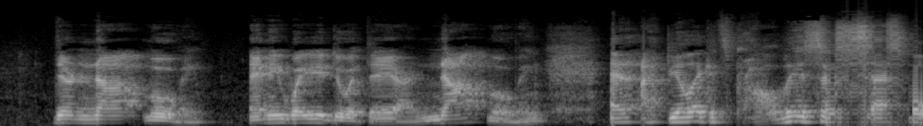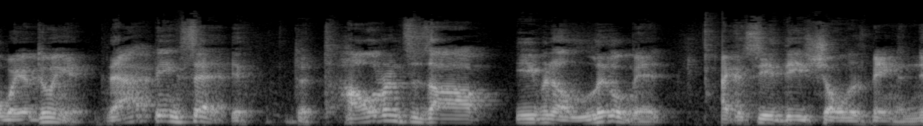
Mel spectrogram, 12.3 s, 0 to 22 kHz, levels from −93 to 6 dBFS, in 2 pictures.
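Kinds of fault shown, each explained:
Robotic sound from repeated short buffers: From 5.50 to 6.15 s the sound turns into a stiff, metallic buzz fixed at 134 Hz that loosely tracks the original contour. It is likely caused by audio arriving too slowly, with a segment of about 7.5 ms replayed to fill the gaps while about half the real audio is skipped. Unlike a stutter or dropout, there are no silences, only a steady imposed pitch.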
